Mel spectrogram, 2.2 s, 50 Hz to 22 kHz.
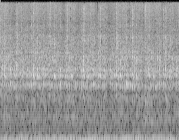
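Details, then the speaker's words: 1968 Oldsmobile 442 convertible, 455 V8 (365 hp per previous owner), Turbo 400 automatic, at low idle: steady deep, even rumble with no knocks or misses; healthy V8. "Listen to that, 455. A little rumble to it."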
